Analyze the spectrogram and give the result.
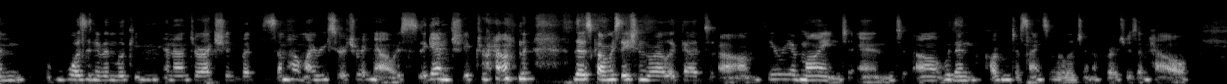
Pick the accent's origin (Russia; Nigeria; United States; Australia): Russia; moved away; I'm originally from Russia. That's where I grew up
